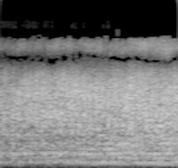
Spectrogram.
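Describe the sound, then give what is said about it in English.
Helicopters roar overhead above a prison cell block in a steady, loud wash of noise with a low throbbing rumble underneath, constant throughout with no voices. “That's the helicopters you hear.”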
